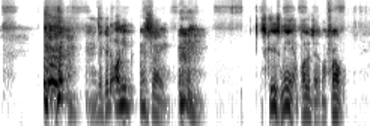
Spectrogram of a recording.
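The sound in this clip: Throat clearing and coughing: a few rough, raspy bursts of throat clearing, fairly loud and close together, with short gaps between them.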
